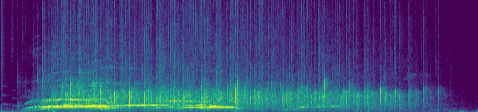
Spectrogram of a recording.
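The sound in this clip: An audience at a live show applauds and cheers, with a burst of clapping and whoops that peaks early and then gradually thins out.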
